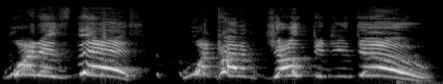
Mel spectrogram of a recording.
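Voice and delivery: wife yelling at him over the toilet; imitating a yell. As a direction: hurl the question downstairs angrily. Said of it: "I just hear".

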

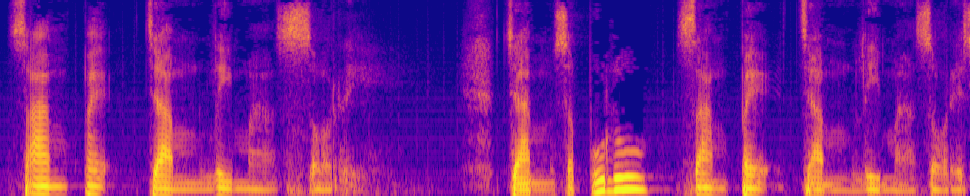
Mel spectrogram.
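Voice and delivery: slow, hushed, dragging word by word; weary drawn-out. Retold or imitated. Preacher telling congregation about circling till evening, slow and weary. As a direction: stretch it out low and softly, with pauses.

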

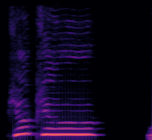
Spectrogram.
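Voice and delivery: very high, very loud chick cries; chick peeping. Acted. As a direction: peep like a newborn chick. La poussine piaille. (la poussine piaille très aigu)

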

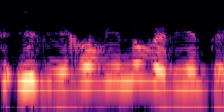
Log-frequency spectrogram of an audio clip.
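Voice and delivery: normal talking voice

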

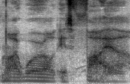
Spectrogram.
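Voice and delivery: breathy movie-trailer whisper; whispered trailer line. Retold or imitated. Imitating the hero in a slow trailer whisper. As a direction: hush it like a dark trailer.

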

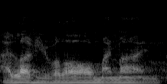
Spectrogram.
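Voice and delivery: a lover murmuring I love you with all my mind, low and soft; mock tender, low and soft. Shown as a demonstration. Low, soft, mock-romantic. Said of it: "think how that sounds to some".

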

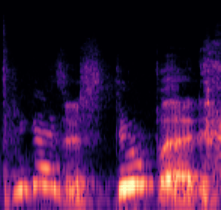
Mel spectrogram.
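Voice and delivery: high, loud, slow taunt; hammed-up ridicule, like a crowd jeering from the walls; mocking jeer. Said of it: "where they're mocking you and really ridiculing you".

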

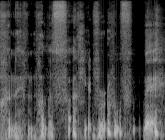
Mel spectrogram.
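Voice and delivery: words squeezed out through giggling; can barely get it out for laughing; breathless laugh. Real, not acted. Laughing under his breath at people stranded on roofs.

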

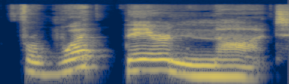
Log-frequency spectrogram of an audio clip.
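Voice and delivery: slow, drawn-out "for what they're not"; playing with the voice. Shown as a demonstration. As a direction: stretch out "for what they're not", every word weighed. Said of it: "play with your voice".

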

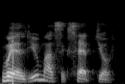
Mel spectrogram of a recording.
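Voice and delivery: parodying a bad British accent; mock British accent. Friend joins the mockery, in fake British accent. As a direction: ham the fake British line. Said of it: "That British accent".

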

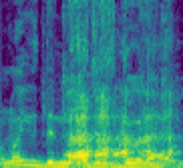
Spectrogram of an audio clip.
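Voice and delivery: slow, laughing disbelief. Real, not acted. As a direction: laugh it out, stunned. Reacts to pun.

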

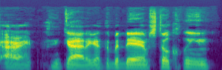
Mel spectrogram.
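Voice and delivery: quiet, low, relieved mutter to himself; relieved inner thought. Retold or imitated.

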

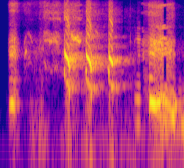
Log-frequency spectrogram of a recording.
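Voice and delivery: loud laugh. Real, not acted. Bursts out laughing.

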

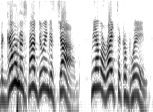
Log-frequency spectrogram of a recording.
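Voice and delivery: hammed-up outraged protester; mock angry protester. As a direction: shout it like a crowd of protesters. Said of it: "And when they complain, like".

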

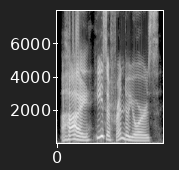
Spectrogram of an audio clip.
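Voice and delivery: usual speaking voice

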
